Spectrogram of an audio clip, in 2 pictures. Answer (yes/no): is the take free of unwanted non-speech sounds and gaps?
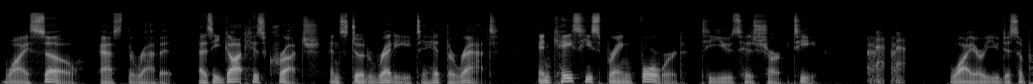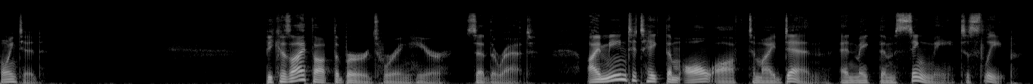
no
